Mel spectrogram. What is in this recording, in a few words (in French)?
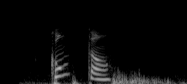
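"Content", French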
